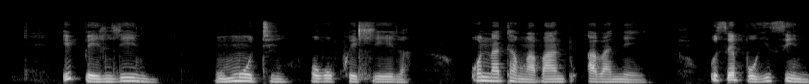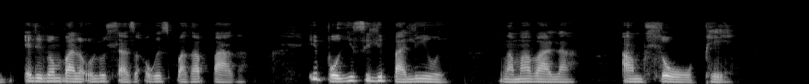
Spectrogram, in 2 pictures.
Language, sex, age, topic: North Ndebele, male, 50+, health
